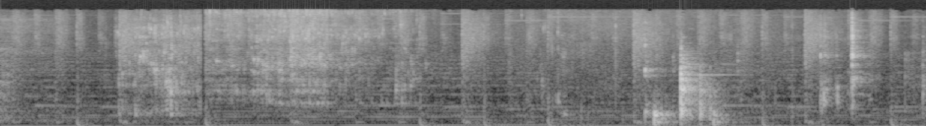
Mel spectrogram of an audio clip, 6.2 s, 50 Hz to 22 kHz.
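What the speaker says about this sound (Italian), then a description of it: "Aggiungiamo l'acqua." Water pours into a Thermomix TM6 mixing bowl while pasta cooks, a steady splashing gush that swells in a louder burst near the end amid faint clinks of kitchen utensils.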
